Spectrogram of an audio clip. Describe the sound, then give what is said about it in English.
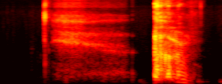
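Coughing from a person who is still ill: two coughs, the first softer with a drawn-out raspy tail, the second louder and harsher, then quiet. “I'm coughing like a motherfucker still.”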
